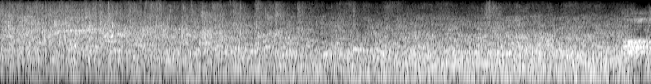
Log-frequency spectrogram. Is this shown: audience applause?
yes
